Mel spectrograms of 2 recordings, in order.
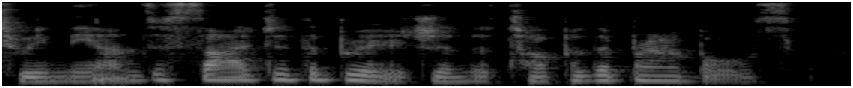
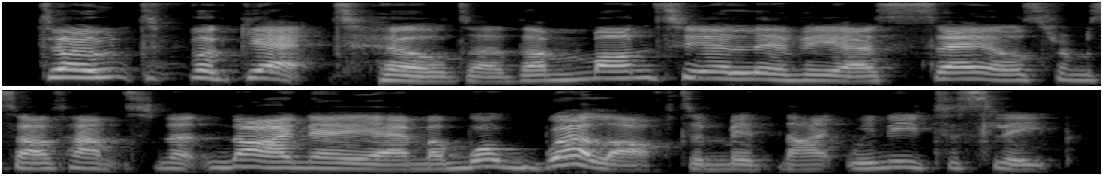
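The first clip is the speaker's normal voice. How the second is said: quite loudly; 16 dB louder than usual. A narrator's reading. Uncle Arthur speaking loudly so Ida hears, loud and deliberate. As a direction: say it loud enough for Ida to overhear. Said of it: "and he said quite loudly".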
